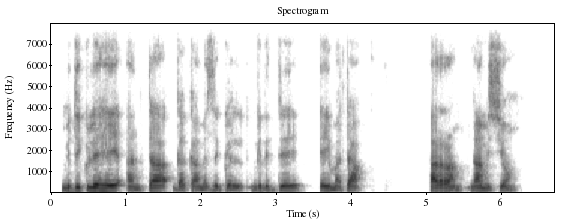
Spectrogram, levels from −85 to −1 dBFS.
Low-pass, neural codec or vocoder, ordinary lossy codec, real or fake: 7.2 kHz; none; Opus, 32 kbps; real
